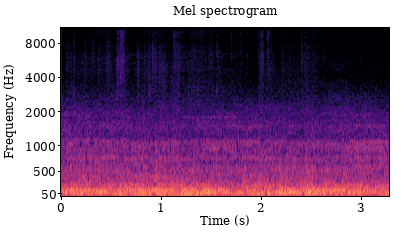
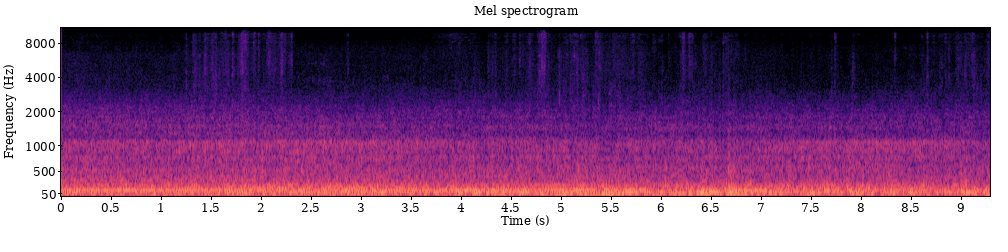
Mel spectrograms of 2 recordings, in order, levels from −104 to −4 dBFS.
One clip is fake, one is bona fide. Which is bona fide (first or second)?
second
